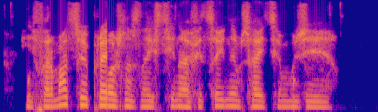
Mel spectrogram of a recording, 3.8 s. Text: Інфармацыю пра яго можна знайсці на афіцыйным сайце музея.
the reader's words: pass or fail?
fail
